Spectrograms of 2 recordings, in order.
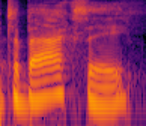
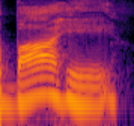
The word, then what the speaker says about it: tabaxi: Well, this is why Joe and I were constantly battling, because I called it, rightfully so, a tabaxi. Right. And Joe wanted to call it a tabahi.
